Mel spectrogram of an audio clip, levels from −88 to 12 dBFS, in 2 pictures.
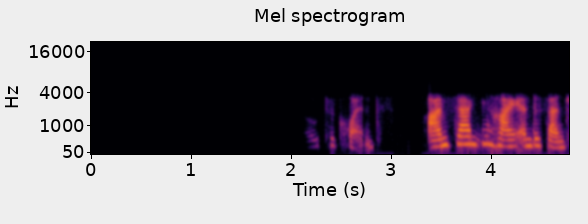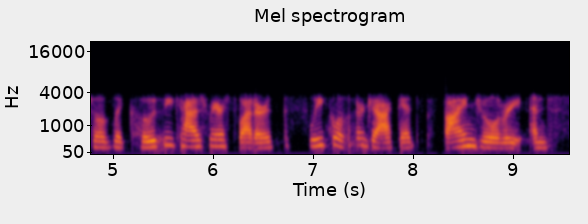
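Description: The whole clip carries AMR narrowband mobile codec damage. The band runs only from 200 Hz to 3.4 kHz. Heavy buzz and a synthetic edge fit a low mode near 5.9 kbps.

After a smooth fade-in from around 2 s to 3.53 s, lost AMR speech frames follow. The decoder reuses old pitch and vocal tract settings with falling gain. At 3.84 to 3.98 s, about 60 ms drops into a brief warble. At 5.44 to 5.53 s, between "essentials like" and "cashmere sweaters sleek", another 60 ms dips. From 7.26 to 7.53 s, after "cashmere sweaters sleek", losses scatter over about 160 ms. The longest run is 100 ms, drawn out and fading before the sound returns rough.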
